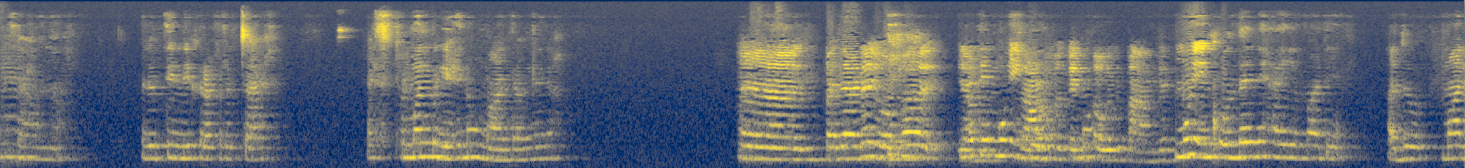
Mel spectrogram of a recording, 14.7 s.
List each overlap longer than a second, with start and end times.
none

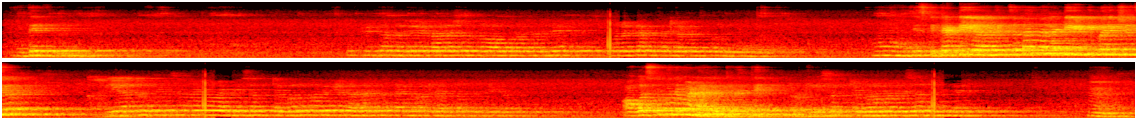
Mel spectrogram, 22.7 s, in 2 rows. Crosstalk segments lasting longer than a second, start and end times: none

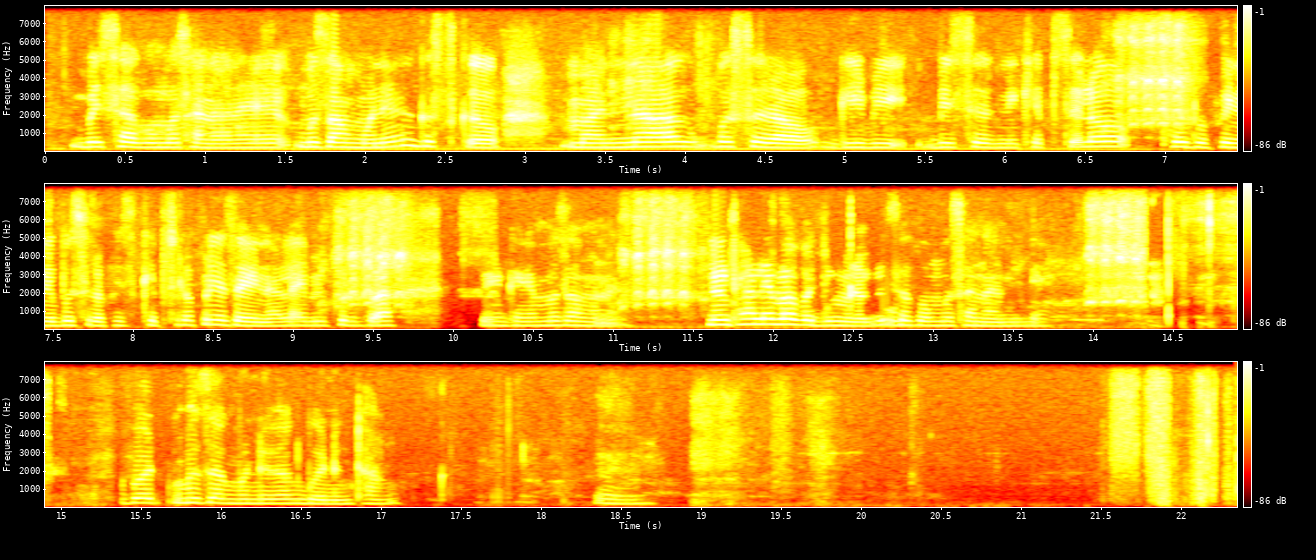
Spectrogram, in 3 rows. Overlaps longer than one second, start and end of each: none

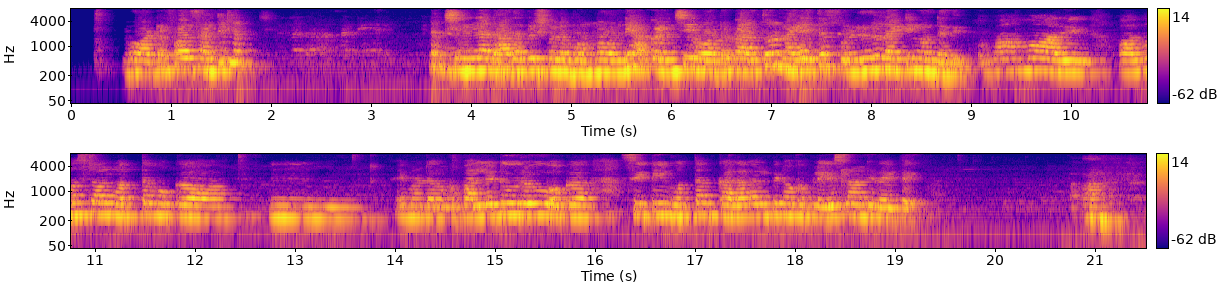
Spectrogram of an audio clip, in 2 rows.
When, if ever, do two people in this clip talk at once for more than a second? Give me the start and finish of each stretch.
none

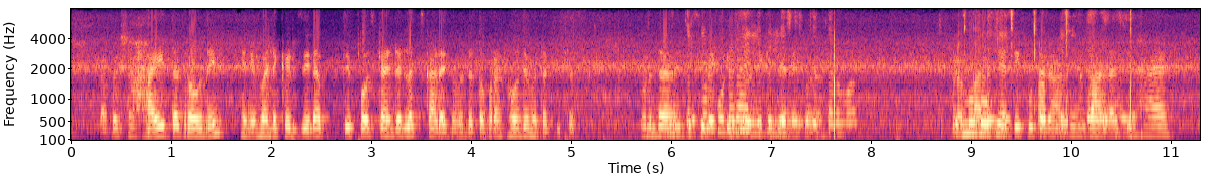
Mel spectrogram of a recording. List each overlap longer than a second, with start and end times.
5.9-7.5, 8.8-10.6

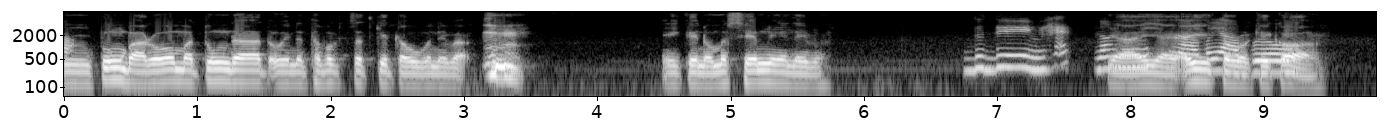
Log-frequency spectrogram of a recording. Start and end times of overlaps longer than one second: 7.9-9.1

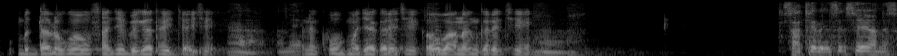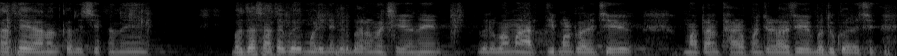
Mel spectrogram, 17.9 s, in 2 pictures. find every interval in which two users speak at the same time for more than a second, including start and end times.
none

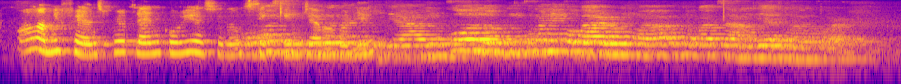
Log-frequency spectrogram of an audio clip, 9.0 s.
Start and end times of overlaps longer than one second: 2.5-3.7

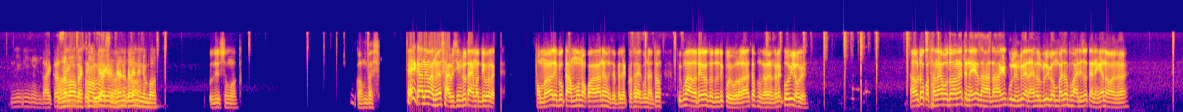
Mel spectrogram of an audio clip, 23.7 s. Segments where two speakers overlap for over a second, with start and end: 1.2-2.7

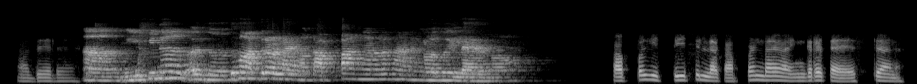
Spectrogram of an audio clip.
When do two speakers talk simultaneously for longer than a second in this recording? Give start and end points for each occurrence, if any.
none

